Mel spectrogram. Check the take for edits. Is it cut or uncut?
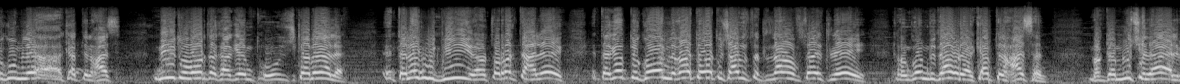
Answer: uncut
